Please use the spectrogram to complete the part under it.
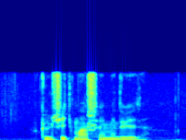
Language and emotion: Russian, neutral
